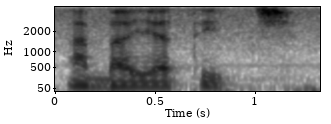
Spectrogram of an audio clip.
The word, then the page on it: Abaiaticc: Dialetto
